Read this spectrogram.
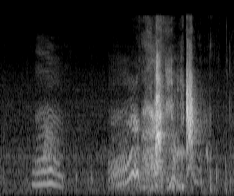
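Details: A litter of five blenheim Cavalier King Charles Spaniel puppies, newly moved to a bigger pen, make a short falling whine, a pause, then a rising growly yap that ends in two sharp, bright barks.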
